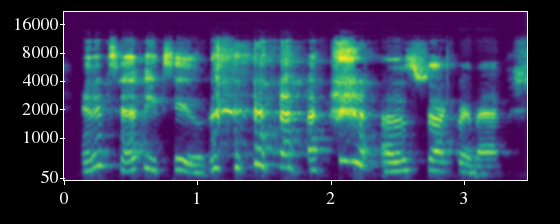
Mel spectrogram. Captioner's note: laughing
